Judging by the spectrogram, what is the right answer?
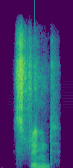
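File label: "stringed", British English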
